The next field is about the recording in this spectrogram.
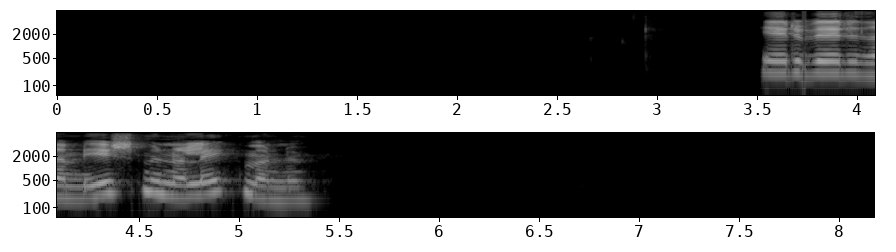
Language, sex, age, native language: Icelandic, female, 60-69, Icelandic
